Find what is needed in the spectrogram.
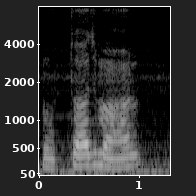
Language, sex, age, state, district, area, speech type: Telugu, male, 18-30, Telangana, Narayanpet, urban, spontaneous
